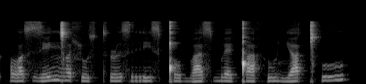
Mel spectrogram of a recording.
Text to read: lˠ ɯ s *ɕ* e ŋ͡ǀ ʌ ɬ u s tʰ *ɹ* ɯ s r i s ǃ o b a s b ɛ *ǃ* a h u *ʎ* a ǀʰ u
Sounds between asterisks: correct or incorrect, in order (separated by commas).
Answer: incorrect, correct, correct, correct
